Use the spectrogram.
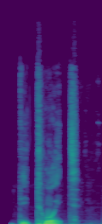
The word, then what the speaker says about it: Detroit: detroit is still detroit detoit is the proper way to say it detoit it's french even though it was colonized by the british it has a french name right on i appreciate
